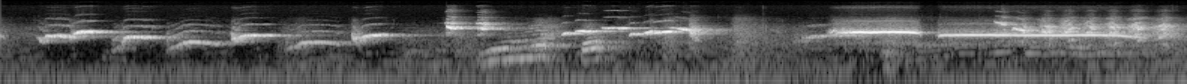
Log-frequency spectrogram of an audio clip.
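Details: Oriental magpie-robin song played as a training recording for kept birds: a series of bright rising and falling whistled phrases repeated about twice a second, followed by sharper chattering notes and long, steady, high whistles near the end.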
